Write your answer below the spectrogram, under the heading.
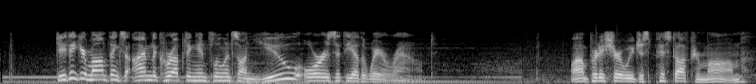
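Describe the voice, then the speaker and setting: Guy doing a cocky wisecracking genius superhero, game dialogue, slightly high voice, muffled with music behind. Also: lively intonation, brisk, lightly acted. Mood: breezy, teasing. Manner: sarcastic, glib, wry. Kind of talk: video game dialogue, quippy banter.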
